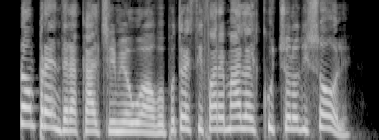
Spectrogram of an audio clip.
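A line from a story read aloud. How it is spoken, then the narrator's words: Little elf yelling. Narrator (Italian): urlò la piccola elfa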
